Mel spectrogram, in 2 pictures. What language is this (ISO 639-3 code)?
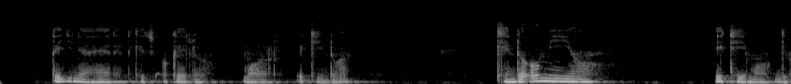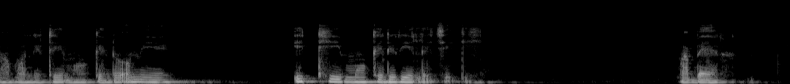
luo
